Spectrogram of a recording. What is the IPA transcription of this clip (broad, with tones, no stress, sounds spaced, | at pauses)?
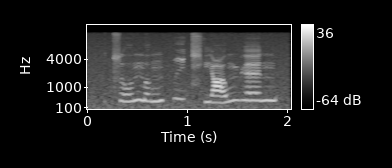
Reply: t͡s o˨˦ ʊ̯ n̪ ɤ˨˦ ŋ p i˦ t͡ɕʰ j ɑ˨˦ ʊ̯ m ɥ ɛ˦ n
